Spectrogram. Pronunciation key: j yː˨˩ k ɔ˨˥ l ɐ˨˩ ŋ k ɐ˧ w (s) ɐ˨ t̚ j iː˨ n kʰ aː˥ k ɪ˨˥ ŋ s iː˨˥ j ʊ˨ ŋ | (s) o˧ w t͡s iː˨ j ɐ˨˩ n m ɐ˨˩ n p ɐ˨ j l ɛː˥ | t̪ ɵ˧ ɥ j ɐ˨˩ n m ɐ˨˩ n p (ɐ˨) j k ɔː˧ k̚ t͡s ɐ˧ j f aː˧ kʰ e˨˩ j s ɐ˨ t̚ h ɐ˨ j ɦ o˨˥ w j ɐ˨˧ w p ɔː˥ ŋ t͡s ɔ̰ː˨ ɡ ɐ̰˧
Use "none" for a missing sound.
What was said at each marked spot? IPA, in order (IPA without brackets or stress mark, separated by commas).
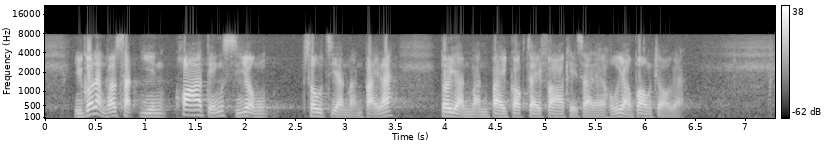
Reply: s, s, ɐ˨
